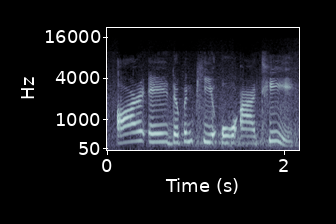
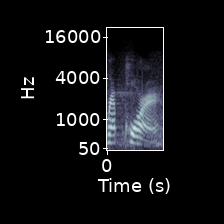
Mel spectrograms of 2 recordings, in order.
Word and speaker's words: rapport: ในหัวข้อต่อไปนะคะเกี่ยวกับ building rapport RAPPORT อ่านว่า rapport ไม่ใช่ rapport rapport แปลว่าการสร้างไมตรีการสร้างสายสัมพันธ์ไมตรีจิตให้กับลูกทัวร์ so first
